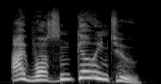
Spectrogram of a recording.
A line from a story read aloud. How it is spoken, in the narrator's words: she shouted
